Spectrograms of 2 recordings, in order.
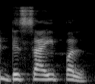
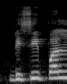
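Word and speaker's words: disciple: Silent है। और देखिए डिसाइपल क्या है यहां पर? डिसाइपल जो शिष्य रहते हैं इसको डिसी डिसिपल नहीं पढ़ना है।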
